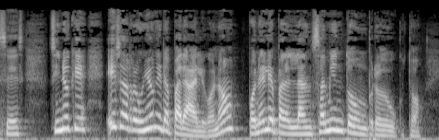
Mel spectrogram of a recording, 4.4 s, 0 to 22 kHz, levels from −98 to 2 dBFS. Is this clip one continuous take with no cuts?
yes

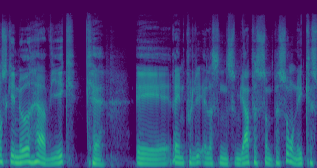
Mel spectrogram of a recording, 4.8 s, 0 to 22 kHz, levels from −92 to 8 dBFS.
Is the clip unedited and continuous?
yes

